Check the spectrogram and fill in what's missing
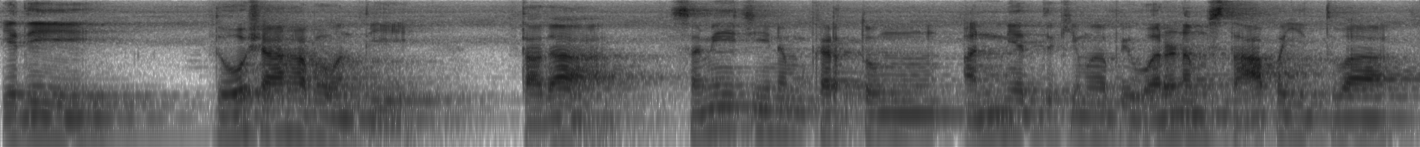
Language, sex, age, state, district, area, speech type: Sanskrit, male, 30-45, Karnataka, Shimoga, rural, spontaneous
